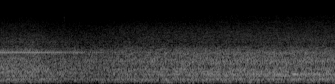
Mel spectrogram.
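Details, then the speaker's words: Fiero GT-chassis replica kit car after rewiring the fans and fitting a high-performance radiator: engine fans switched on from the cockpit give a soft, even whoosh with steady motor hum and no rubbing or rattle. All four fans work. "can hear that one as well so it looks like all four fans are working perfect based off of that switch so now there's full control from inside the cockpit"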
